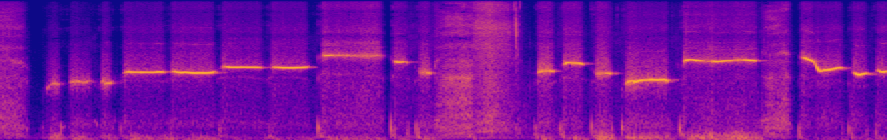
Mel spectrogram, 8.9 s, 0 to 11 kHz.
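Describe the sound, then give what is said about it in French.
A person whistles the French national anthem, La Marseillaise, a clear melody of sustained notes with short breaths between phrases and a brief breathy noise partway through, no talking. “Et voilà, je viens de siffler la Marseillaise et je tombe sous le coup de l'article 433-5-1, je sais plus comment on dit dans le jargon judiciaire.”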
